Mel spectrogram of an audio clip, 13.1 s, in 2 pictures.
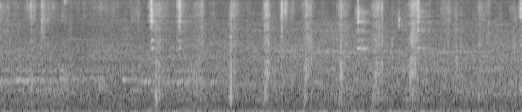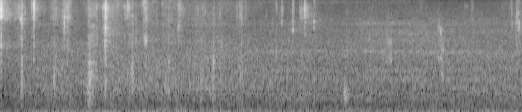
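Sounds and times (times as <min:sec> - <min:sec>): person chewing food: 0:00.0 - 0:12.2
steady low hum: 0:00.0 - 0:13.0.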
